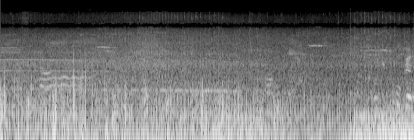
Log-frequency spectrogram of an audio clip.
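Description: Motorbikes pass close by with buzzing engines.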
